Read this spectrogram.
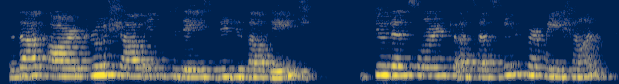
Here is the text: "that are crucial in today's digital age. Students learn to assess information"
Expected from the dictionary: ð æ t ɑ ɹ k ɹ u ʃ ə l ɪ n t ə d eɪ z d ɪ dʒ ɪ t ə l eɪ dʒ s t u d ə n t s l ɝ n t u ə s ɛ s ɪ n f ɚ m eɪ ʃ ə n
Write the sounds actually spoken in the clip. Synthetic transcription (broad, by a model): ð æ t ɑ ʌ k ɹ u ʃ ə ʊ ɪ n t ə d eɪ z d ɪ dʒ ɪ t ə l eɪ dʒ s t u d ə n t s l ɝ n t u ə s ɛ s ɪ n f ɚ m eɪ ʃ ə n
